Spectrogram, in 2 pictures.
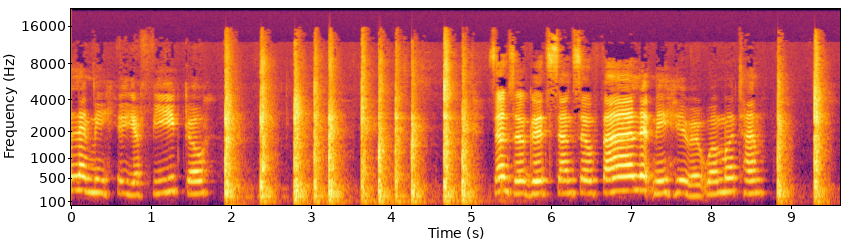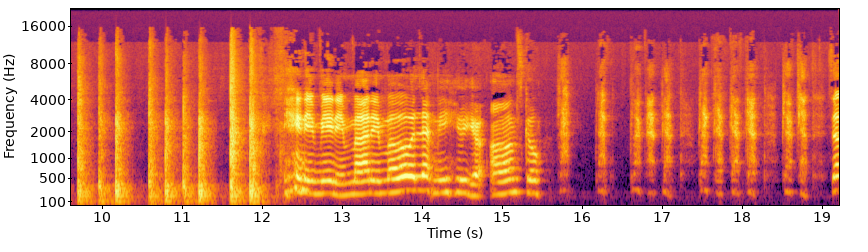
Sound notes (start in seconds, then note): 1.9 stomping; 8.7 stomping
